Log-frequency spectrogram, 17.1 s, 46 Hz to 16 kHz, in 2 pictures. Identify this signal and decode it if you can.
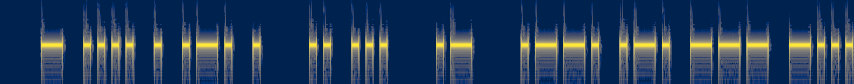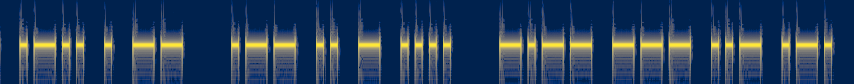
Morse code, heard as a keyed tone, about 17 wpm, 700 Hz. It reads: THERE IS A PROBLEM WITH YOUR
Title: Sentences from Top 1000 Words - Review Part 5 - 17wpm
